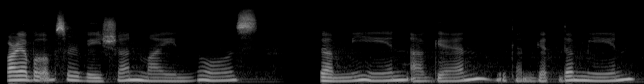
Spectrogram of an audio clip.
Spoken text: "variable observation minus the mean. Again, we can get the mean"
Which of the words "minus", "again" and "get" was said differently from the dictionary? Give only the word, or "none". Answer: none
